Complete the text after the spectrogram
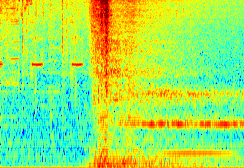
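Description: A game jingle plays as the task completes.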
